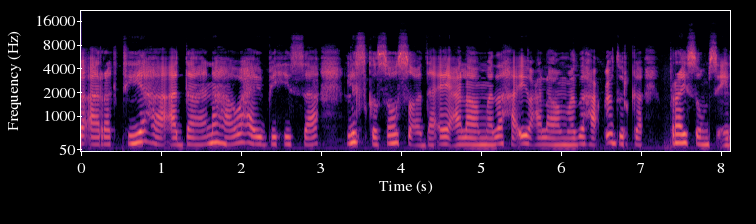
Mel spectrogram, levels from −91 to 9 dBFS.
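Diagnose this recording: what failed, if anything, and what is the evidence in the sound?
Nothing appears to have failed anywhere in the chain. The speech carries no audible defect that would point to a problem at capture, conversion, transmission, storage or playback.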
